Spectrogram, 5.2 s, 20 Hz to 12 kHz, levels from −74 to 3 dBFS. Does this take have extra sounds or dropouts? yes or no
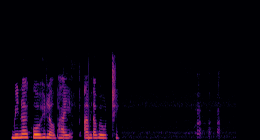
yes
